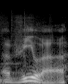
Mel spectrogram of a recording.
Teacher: pronounced Avila with the accent on the second syllable when it should have been Ávila.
